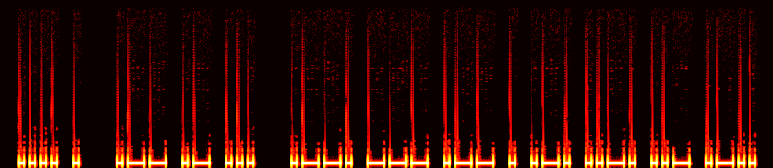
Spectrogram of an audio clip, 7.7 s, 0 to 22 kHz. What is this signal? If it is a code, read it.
Morse code, heard as a keyed tone, about 22 wpm, 700 Hz. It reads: HE WAS POWERFUL
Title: Sentences from Top 1300 Words 22wpm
